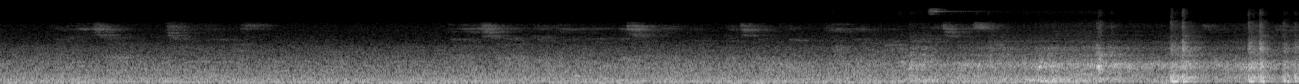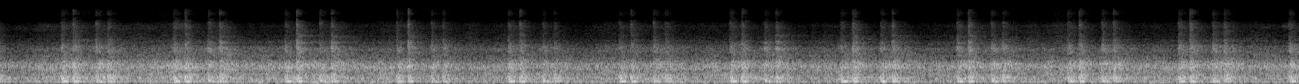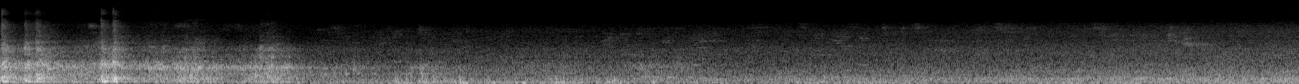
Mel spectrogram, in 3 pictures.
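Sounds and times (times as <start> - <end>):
train running rumble: 4.8 - 36.0.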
